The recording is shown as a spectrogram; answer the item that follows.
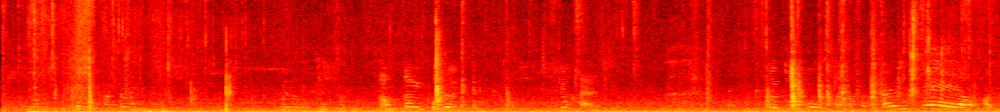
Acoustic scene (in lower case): park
